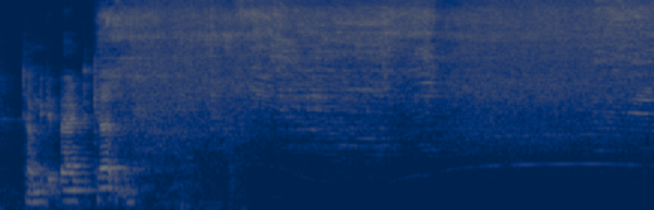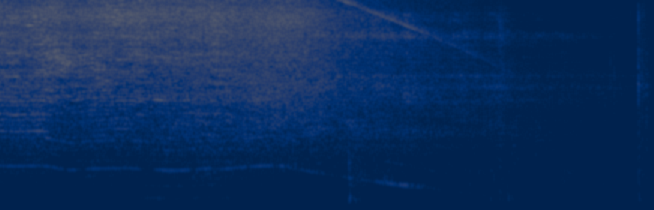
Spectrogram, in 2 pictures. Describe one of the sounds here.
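An angle grinder whines loudly as it cuts metal, then spins down.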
